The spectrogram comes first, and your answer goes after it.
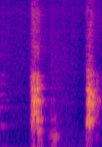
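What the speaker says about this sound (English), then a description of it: "The dogs are going crazy." Dogs barking close by, two loud sharp barks about three quarters of a second apart with a softer grunt between them, in an otherwise quiet indoor setting.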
